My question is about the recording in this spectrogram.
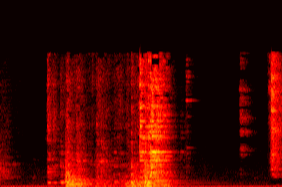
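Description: A clatter of dishes and cutlery being handled, with two loud spells about half a second and a second in.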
